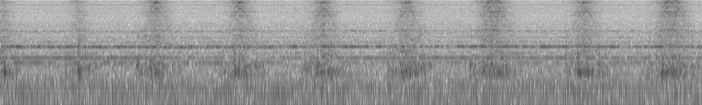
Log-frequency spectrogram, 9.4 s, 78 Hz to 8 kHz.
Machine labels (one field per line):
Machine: slide rail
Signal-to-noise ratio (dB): 0 dB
